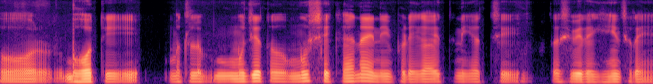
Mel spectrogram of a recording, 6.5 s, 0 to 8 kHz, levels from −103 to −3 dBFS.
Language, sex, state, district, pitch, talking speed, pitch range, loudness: Hindi, male, Rajasthan, Bikaner, 100 Hz, 165 wpm, 95-105 Hz, -24 LUFS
